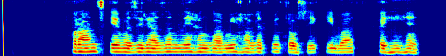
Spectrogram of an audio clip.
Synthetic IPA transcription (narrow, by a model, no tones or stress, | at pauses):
fɾãːnskeʋɐziːɾeaːzəmneɦɐ̃ŋɡaːmiɦaːlət̪mẽt̪ɔːsiːkkibaːt̪̚ | kɐɦiɦɛ̃ː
